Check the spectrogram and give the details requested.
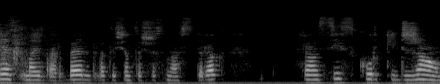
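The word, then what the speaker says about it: Francis Kurkdjian: My Burberry 2016 rok Francis kurki Joe najprawdopodobniej taka jest wymowa Woody aromatic czyli aromatyczne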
